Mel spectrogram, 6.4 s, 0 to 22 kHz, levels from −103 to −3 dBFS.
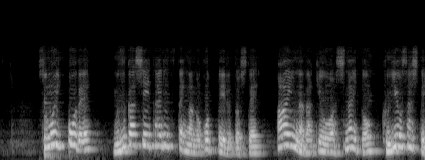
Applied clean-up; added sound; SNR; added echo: neural separator model SepFormer DNS4.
